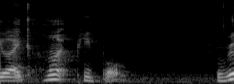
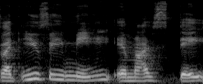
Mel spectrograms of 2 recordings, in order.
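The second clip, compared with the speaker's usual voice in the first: ordinary talk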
